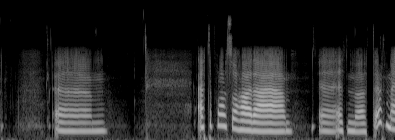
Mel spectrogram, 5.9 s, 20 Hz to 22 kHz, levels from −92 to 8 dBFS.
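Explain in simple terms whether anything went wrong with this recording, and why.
Yes: the speech sounds gritty and dull from start to finish, with flickering treble, likely from heavy Bluetooth SBC compression starving the upper frequencies of detail.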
